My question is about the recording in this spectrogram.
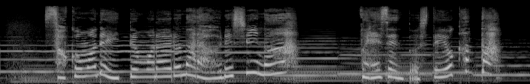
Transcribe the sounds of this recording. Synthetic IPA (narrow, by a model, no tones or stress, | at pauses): so̞ko̞mad̪e̞it̪ːe̞mo̞ɾaeɾɯ̟naɾaɯ̟ɾe̞ɕiːna | pɯ̟ɾe̞zẽ̞nt̪o̞̰ɕi̥t̪e̞jo̞kat̪ːa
